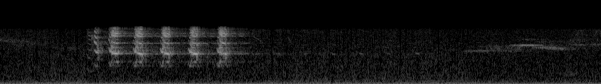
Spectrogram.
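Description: A bird calling: a quick burst of six loud, evenly spaced notes, about four a second, about a second in. A fainter, shorter bird call follows near the end.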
